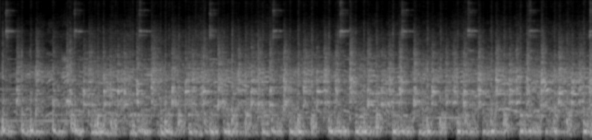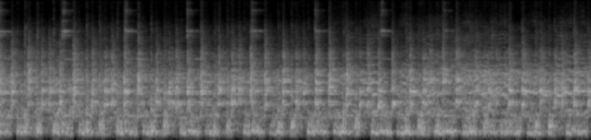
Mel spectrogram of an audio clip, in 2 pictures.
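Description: Procession drums played fast and loud, dense strokes without a break, with a sharp high tick about once a second keeping the beat.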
